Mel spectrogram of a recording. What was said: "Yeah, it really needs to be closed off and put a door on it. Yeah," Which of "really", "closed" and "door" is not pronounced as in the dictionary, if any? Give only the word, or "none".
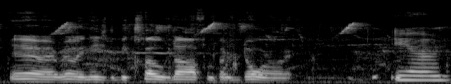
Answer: none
